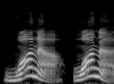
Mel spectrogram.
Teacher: Want to becomes wanna in the kind of contracted form in speaking.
